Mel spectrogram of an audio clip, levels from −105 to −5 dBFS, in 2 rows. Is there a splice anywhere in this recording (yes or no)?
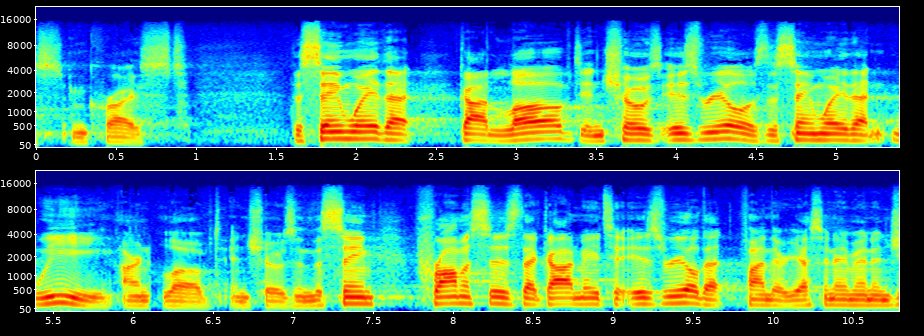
yes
